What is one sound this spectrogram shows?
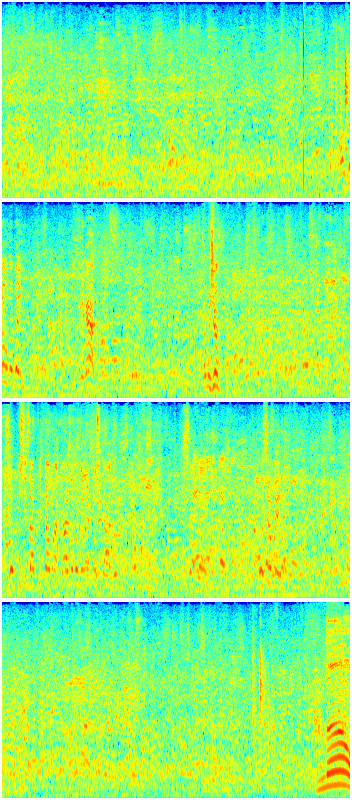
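A crowd of men chatters and murmurs nearby.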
